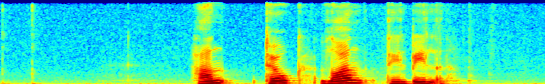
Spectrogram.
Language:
Faroese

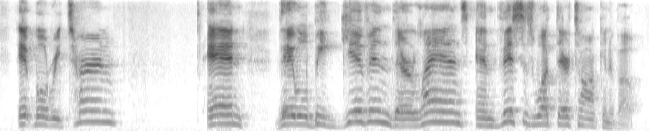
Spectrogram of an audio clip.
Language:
English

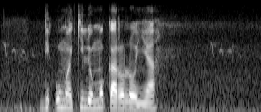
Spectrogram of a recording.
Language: Tswana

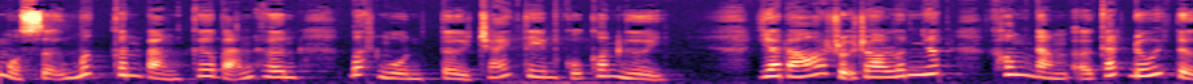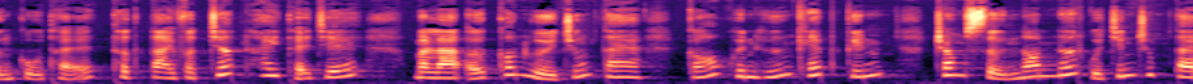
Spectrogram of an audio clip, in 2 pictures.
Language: Vietnamese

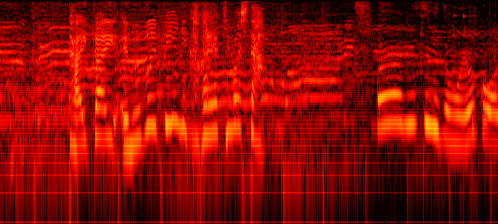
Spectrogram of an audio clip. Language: Japanese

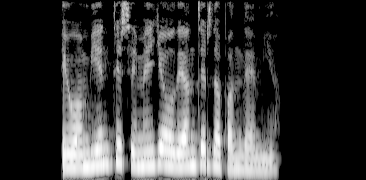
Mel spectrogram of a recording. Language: Galician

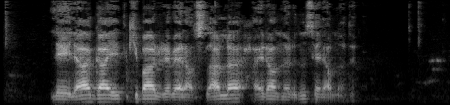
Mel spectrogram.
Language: Turkish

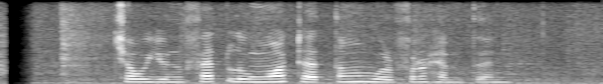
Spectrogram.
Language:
Javanese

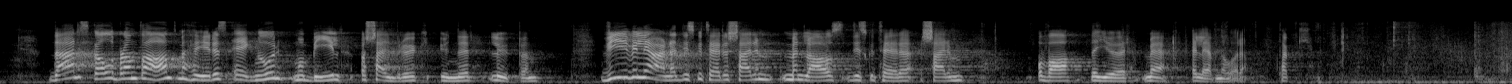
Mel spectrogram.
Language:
Norwegian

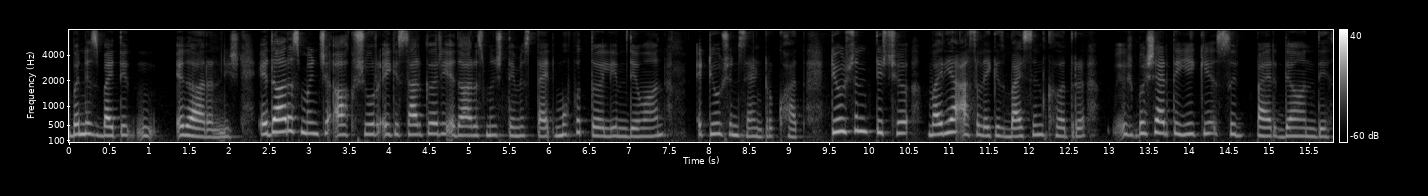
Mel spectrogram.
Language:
Kashmiri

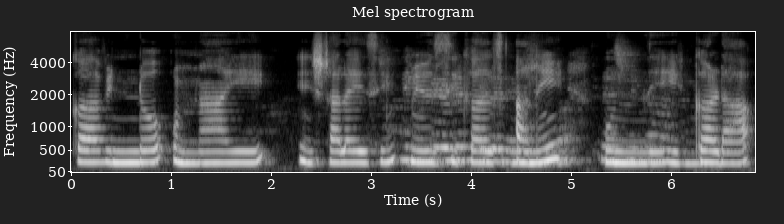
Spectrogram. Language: Telugu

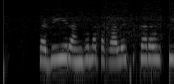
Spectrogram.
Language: Pashto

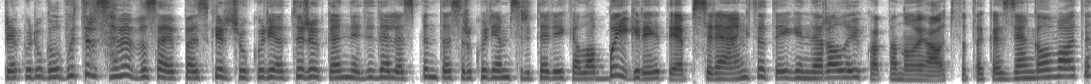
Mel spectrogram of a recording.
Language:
Lithuanian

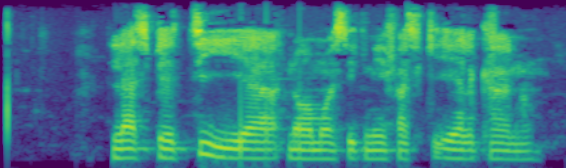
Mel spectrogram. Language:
Esperanto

